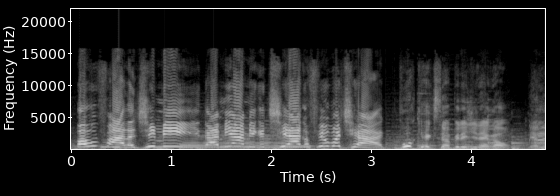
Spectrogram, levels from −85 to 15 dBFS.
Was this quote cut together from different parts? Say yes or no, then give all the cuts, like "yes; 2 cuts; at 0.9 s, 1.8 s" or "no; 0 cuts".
yes; 1 cut; at 3.2 s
